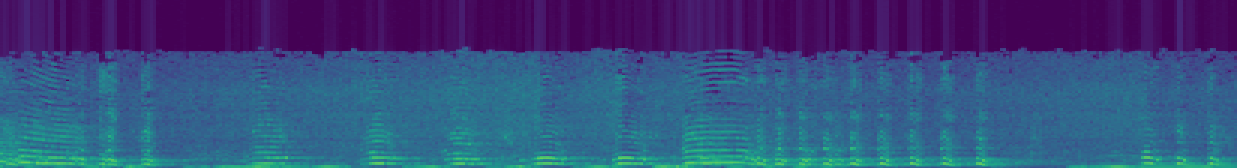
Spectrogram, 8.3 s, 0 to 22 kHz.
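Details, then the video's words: A Siamang family at ZooTampa, Florida, with mated pair duetting to strengthen their bond, inflated throat sacs, and young female present: loud, rich booming calls with steady low notes and rapid rising and falling whoops, audible over 2 miles. "SIAMANG APE BOOMING CALLS - FAMILY FUN TIME"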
